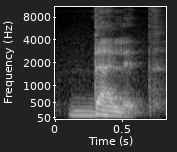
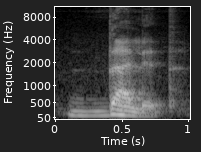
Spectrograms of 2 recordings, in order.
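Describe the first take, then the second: No difference in how they are said.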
